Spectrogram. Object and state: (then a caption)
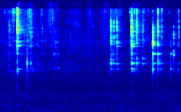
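Glass bottle tapped. A bottle is tapped for good luck while waiting on a trade. About eight quiet, bright clinks come in scattered clusters, each dying away almost instantly with no low end. Nothing is judged about the bottle's state or contents.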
